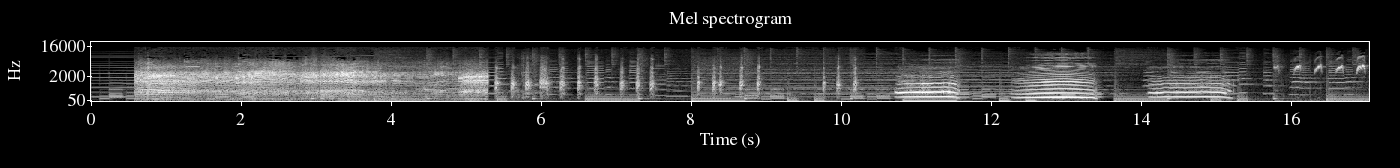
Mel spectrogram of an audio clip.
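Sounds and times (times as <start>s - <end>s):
soft background music: 0.0s - 17.0s
sheep bleating: 0.6s - 5.4s
hens clucking: 0.6s - 9.1s, 9.7s - 10.4s.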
